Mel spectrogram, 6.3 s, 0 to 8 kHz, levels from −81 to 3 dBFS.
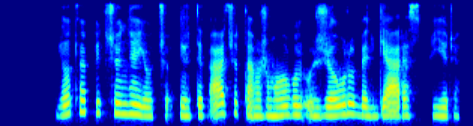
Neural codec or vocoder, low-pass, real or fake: autoencoder, 22.05 kHz, a latent of 192 numbers a frame, VITS, trained on one speaker; 7.2 kHz; fake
